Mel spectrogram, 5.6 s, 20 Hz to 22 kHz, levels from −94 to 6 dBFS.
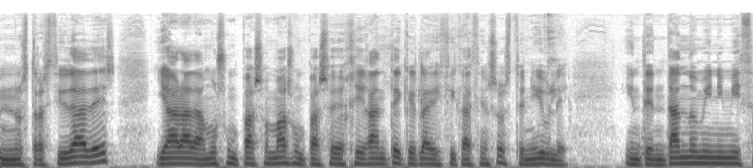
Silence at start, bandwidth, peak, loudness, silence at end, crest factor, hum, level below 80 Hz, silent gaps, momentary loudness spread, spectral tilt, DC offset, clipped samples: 0 s; 16 kHz; -8 dBFS; -25 LUFS; 0 s; 16 dB; none; -48 dBFS; none; 7 LU; -6.5 dB/octave; under 0.1%; under 0.1%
